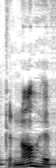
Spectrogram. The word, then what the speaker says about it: Gnáthamh: So that is why Gnáthamh starts off with a gra sound.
